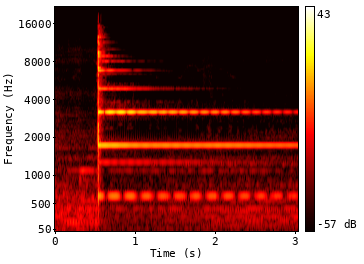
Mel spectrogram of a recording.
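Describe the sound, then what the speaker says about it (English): A single bell is struck once, with a sharp attack, and its clear ringing tone hangs on and slowly fades across the rest of the moment. It is heard alone with no voices, in a quiet indoor setting. "I'm gonna ring the bell, catch these downloads"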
